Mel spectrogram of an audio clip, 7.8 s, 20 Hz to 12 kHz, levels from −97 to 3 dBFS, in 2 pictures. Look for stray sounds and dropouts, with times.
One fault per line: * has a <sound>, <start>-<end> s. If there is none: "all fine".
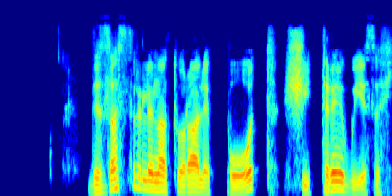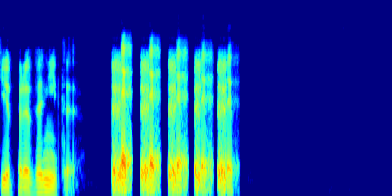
* has a laugh, 5.0-6.3 s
